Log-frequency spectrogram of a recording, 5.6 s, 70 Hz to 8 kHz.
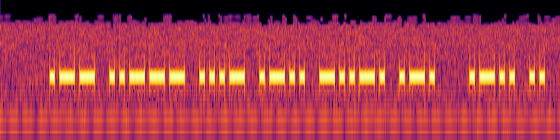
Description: Morse code, heard as a keyed tone, about 24 wpm, 600 Hz, with radio noise. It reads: W2VL/R LI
